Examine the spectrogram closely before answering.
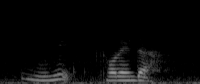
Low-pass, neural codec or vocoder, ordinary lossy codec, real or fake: none; none; none; real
